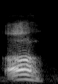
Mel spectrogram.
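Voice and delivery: a loud, disgusted ugh; disgusted groan. Real, not acted. Recalling the pain of sex, a disgusted groan.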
